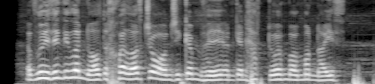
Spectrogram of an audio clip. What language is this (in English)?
Welsh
